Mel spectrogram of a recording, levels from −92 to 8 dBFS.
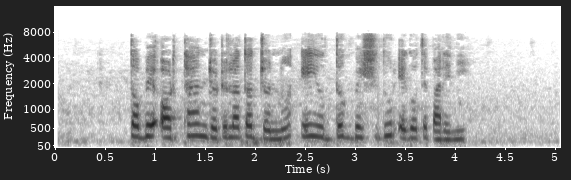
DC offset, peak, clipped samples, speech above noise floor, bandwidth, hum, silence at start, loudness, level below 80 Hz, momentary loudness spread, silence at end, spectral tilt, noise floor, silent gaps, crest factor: under 0.1%; -2 dBFS; under 0.1%; 36 dB; 8 kHz; none; 0.75 s; -19 LUFS; -58 dBFS; 8 LU; 0.95 s; -4 dB/octave; -55 dBFS; none; 18 dB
